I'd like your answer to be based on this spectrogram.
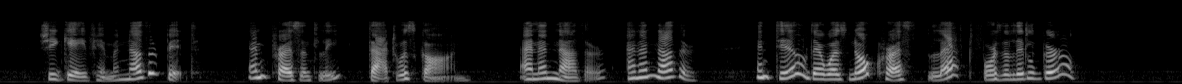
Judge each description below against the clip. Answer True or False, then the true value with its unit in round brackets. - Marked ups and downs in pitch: True (6.2 semitones)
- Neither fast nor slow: False (120 wpm)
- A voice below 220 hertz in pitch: False (270 Hz)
